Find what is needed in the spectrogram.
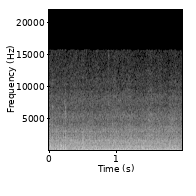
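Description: Over-the-range microwave oven running, a steady hum with a low drone.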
